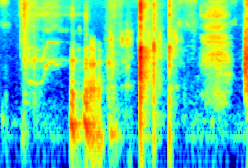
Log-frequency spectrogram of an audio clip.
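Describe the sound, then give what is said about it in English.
A single sharp, loud hand clap in the theme song of the TV show Friends cuts in midway through a stretch of voices vocalizing, followed by a few softer scattered taps and a brief hiss. “I like the clap.”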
